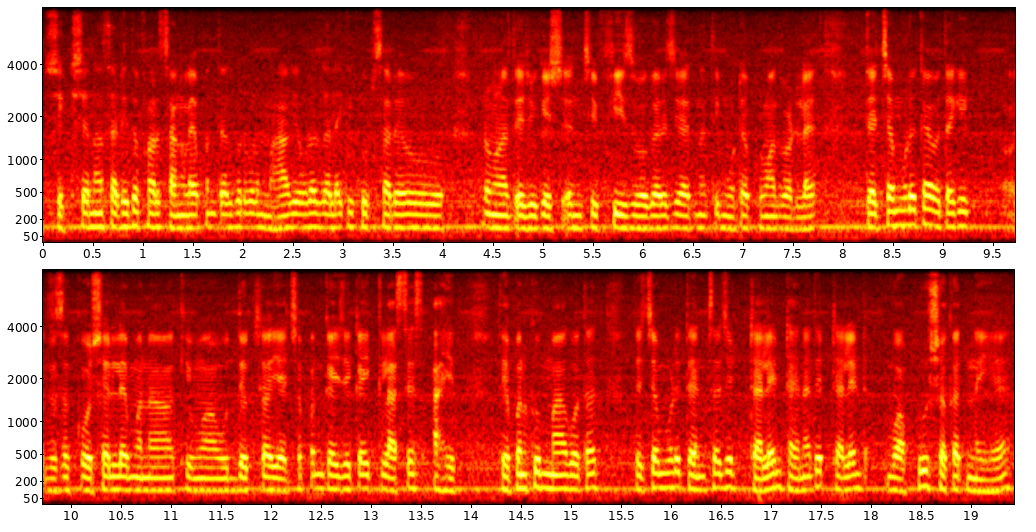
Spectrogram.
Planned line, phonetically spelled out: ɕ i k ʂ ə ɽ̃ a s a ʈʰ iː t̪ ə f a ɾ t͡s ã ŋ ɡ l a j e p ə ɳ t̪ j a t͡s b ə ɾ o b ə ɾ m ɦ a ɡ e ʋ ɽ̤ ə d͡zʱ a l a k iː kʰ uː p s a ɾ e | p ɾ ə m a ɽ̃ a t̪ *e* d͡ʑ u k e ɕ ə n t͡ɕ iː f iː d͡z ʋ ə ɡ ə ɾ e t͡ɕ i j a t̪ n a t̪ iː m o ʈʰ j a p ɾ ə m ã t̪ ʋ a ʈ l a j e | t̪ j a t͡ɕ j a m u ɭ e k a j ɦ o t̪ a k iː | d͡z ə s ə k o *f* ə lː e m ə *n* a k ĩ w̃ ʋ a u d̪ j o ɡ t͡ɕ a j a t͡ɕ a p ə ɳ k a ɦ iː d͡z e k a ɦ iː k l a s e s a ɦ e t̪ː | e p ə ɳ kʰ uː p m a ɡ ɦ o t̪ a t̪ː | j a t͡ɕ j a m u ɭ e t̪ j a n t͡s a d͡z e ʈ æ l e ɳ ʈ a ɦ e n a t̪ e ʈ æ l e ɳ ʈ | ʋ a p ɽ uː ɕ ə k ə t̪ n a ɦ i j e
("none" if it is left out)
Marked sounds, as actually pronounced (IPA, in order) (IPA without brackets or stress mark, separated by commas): e, ɕ, n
